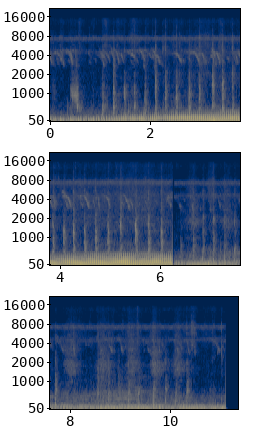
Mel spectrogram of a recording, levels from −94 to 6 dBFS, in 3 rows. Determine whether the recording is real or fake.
real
